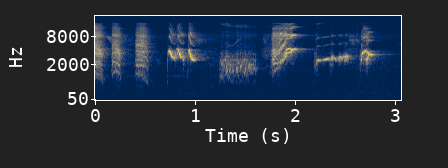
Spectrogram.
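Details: Varied song of a long-tailed shrike in the 'toet toet' style, played to make other shrikes sing: rapid harsh chacks, twangy double whistles, a grating buzz and steady whistled notes in fast mixture.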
